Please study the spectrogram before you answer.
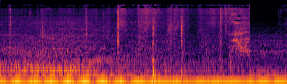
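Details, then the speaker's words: Diesel generator in a bus RV conversion, mounted on a vibration pad, heard from inside the bus: deep steady drone with loose irregular rattles as vibration shakes the floor panels; owner plans to insulate under the floor. "Yeah, it's still, you can hear it's rattling these here. So I need to insulate underneath this floor."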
